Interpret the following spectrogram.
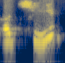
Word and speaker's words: achieve: So achieve, it's stressed on the second one, and you have anything. So achievement again will not have any change in the stress.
